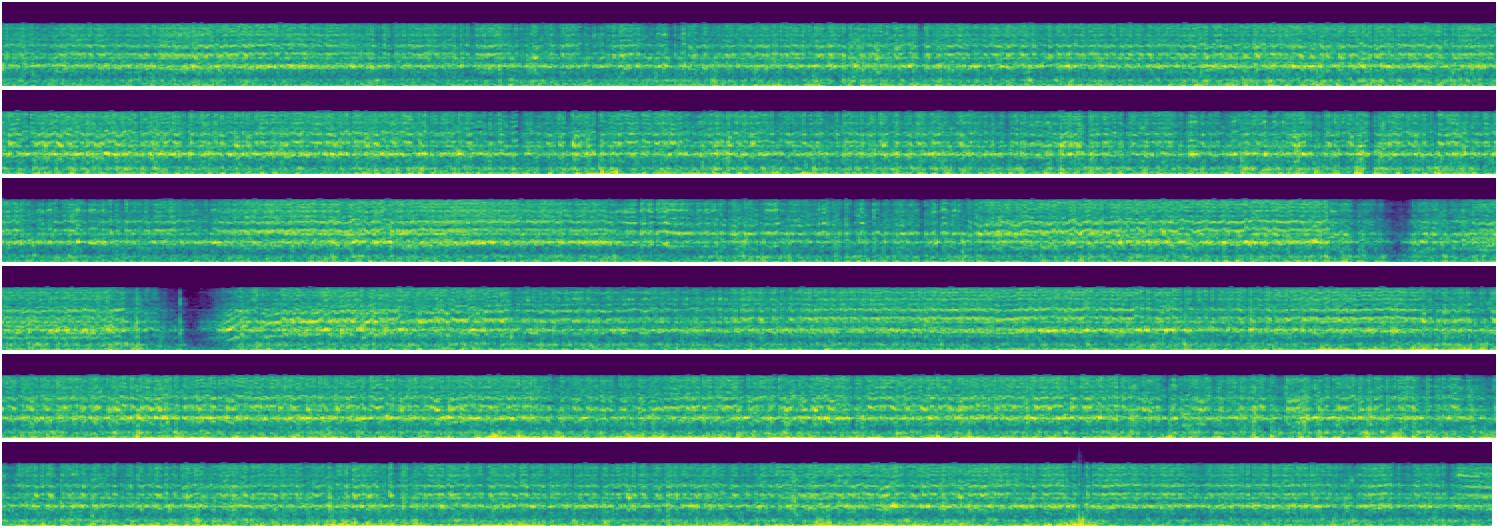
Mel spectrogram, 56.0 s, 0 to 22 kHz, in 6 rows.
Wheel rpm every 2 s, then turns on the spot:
230, 230, 230, 240, 230, 240, 230, 230, 230, 230, 220, 210, 200, 150, 130, 210, 230, 230, 220, 230, 230, 230, 230, 230, 240, 230, 230, 230.
none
